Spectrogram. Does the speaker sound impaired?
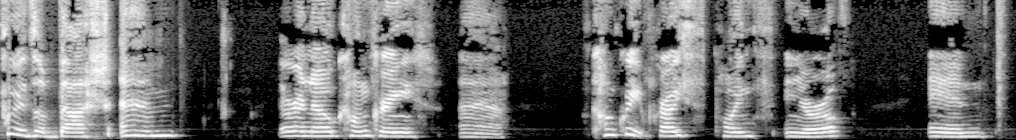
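Yes: Friedreich's ataxia; diagnosed at age 13, rare progressive neuromuscular condition, nerve damage and muscle weakness; not yet on omaveloxolone (Skyclarys), awaiting HSE reimbursement decision.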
